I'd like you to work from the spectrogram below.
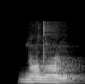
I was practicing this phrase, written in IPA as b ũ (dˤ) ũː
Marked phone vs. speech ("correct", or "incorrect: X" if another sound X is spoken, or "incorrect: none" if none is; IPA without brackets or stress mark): correct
